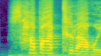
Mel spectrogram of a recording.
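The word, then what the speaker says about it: שַׁבָּת: 이렇게 쓰고 사바트라고 읽어요.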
